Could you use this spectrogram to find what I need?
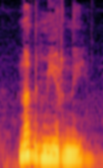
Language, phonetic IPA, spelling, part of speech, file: Ukrainian, [nɐdʲˈmʲirnei̯], надмірний, adjective, Uk-надмірний.ogg
- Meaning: 1. excessive (going beyond what is necessary or normal) 2. immoderate, inordinate, overabundant (in too great a quantity)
